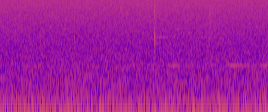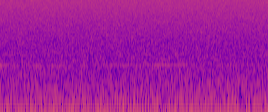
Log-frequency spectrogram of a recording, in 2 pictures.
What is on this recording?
Hermit Thrush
